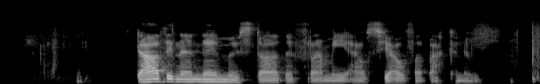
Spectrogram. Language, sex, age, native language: Icelandic, male, 40-49, English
